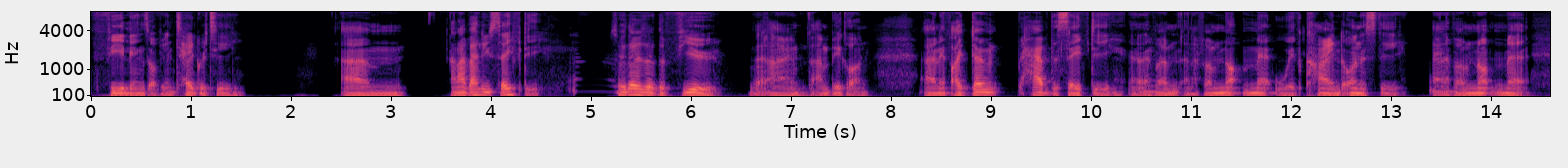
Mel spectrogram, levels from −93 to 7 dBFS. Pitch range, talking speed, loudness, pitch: 80-95 Hz, 175 wpm, -31 LUFS, 80 Hz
